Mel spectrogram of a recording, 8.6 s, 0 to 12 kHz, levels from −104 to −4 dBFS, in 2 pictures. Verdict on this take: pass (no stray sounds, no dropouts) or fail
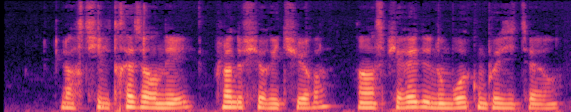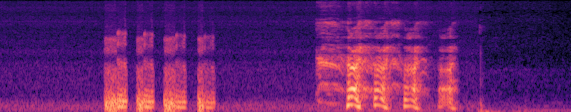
fail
